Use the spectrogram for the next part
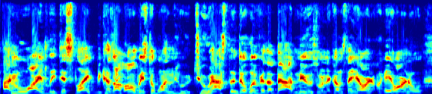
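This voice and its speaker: A man's voice: on the high side, steady tone, brisk, pushed and bright. A young man streaming live and chatting casually, rambling with restarts and some swearing.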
